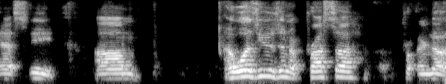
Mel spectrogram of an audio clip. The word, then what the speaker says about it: Prusa: I was using a Prusa, or no, it's a Prusa clone. Prusa, or I even heard it pronounced as Prusia, P-R-U-S-I-A.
